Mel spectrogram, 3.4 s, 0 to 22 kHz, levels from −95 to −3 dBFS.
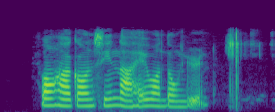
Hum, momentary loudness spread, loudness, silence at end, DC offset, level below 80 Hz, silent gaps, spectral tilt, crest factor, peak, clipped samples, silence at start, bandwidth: none; 12 LU; -22 LUFS; 0.45 s; under 0.1%; -72 dBFS; none; -2.5 dB/octave; 20 dB; -4 dBFS; under 0.1%; 0.5 s; 8 kHz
